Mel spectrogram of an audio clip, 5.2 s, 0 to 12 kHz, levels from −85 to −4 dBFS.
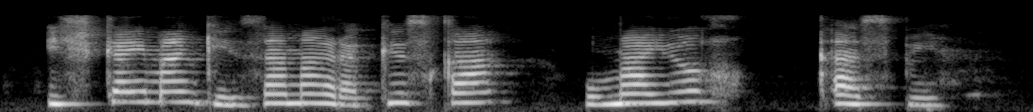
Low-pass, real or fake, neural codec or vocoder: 7.2 kHz; fake; codec, 16 kHz, 6 kbps, DAC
